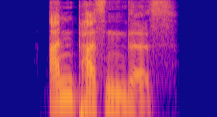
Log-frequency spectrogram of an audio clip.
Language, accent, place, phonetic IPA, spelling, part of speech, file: German, Germany, Berlin, [ˈanˌpasn̩dəs], anpassendes, adjective, De-anpassendes.ogg
- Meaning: strong/mixed nominative/accusative neuter singular of anpassend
